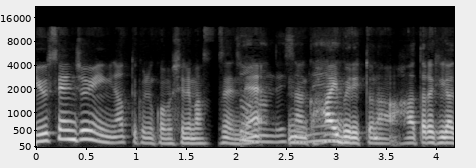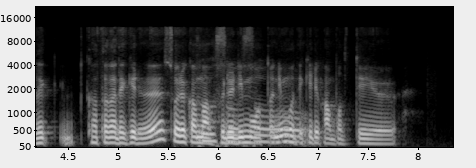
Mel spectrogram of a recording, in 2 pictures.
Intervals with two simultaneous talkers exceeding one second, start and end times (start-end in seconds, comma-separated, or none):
2.0-3.2, 5.8-7.0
